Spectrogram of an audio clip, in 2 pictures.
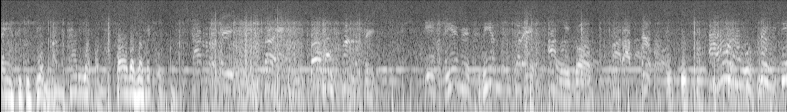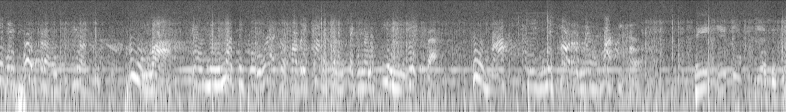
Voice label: Montevideo, shortwaves; R Carve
